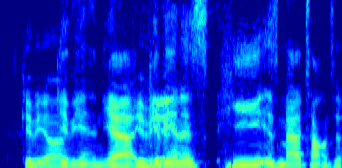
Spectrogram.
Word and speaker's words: Giveon: Giveon, yeah.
